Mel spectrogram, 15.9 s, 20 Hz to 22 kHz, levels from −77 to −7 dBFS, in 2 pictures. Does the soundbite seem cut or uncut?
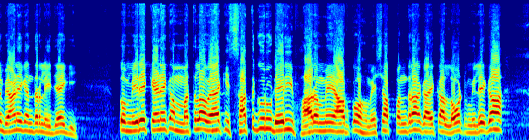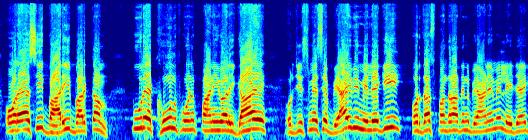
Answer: uncut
